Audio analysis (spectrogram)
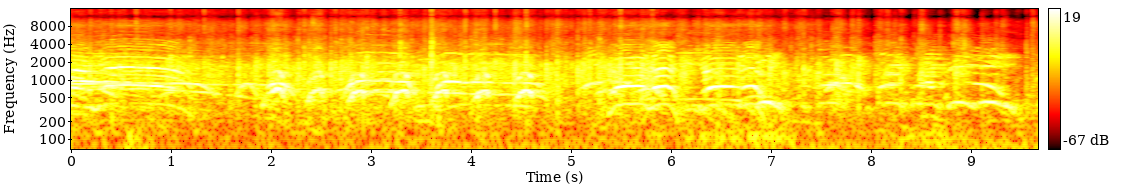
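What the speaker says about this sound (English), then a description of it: "Let's give them a great round of applause." Crowd applause at a political rally in New York City, with loud, sustained clapping and cheering throughout and several voices shouting and calling out over it.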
